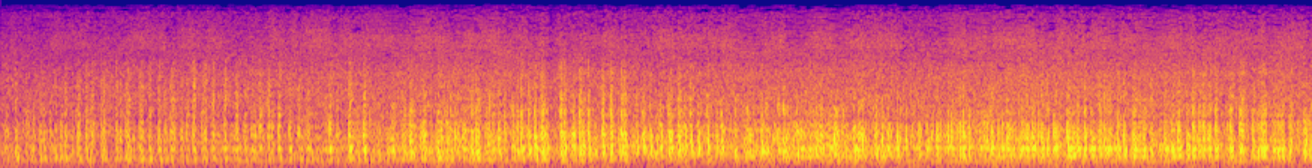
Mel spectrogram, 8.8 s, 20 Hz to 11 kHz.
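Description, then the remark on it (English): A loud, steady roar of Space Shuttle Challenger's main engines throttling down to 65% during ascent just after liftoff on the Spacelab 2 mission, a dense rumbling wash of noise that continues unbroken throughout, with no voices. “They'll be throttling down to 65% throttles on their main engines.”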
